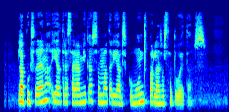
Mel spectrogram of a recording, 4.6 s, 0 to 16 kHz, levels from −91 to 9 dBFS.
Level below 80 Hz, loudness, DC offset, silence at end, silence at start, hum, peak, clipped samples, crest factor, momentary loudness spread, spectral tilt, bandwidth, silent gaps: -84 dBFS; -28 LUFS; under 0.1%; 0.5 s; 0.35 s; none; -4 dBFS; under 0.1%; 24 dB; 13 LU; -4 dB/octave; 11.5 kHz; none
